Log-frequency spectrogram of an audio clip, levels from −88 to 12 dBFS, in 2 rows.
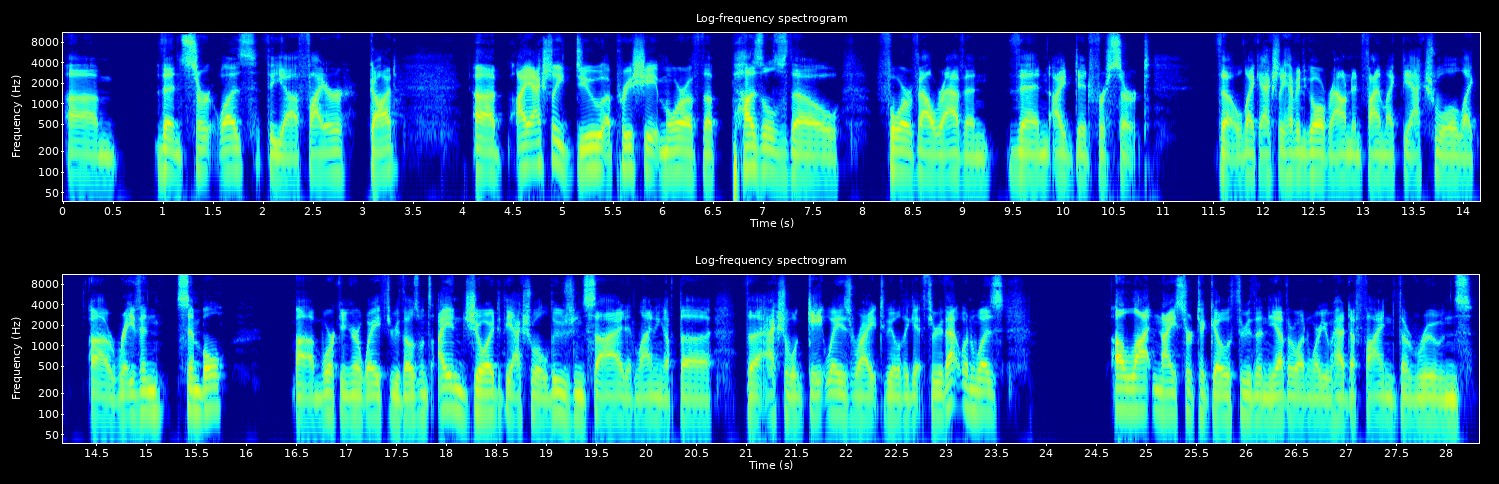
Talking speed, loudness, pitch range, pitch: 185 wpm, -31 LUFS, 90-105 Hz, 95 Hz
